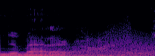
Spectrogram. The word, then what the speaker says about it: pneumatic: I'm sure the P is silent in Pneumatic.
